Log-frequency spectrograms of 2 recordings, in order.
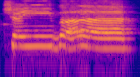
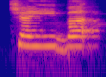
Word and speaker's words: chaiva: It is not chaiva, it is chaiva.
